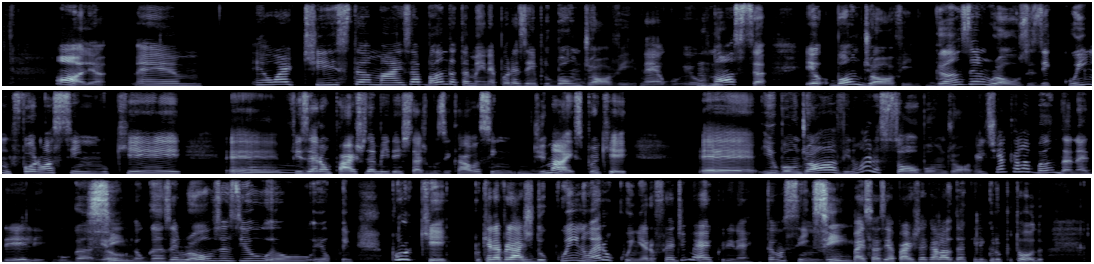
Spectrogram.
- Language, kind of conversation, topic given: Portuguese, podcast, Que artistas você considera parte da sua identidade musical?
- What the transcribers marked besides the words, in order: none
